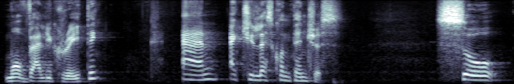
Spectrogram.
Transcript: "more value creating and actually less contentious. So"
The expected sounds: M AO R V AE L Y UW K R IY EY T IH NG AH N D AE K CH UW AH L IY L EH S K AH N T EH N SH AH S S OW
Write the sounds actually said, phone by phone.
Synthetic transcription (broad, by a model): M AO V AE L Y UW K R IY EY T IH NG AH N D AE K CH UW AH L IY L EH S K AH N T EH N SH AH S S OW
